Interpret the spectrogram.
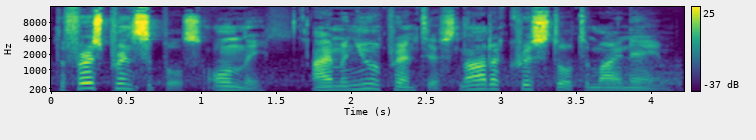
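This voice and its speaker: A man's voice: on the high side, sing-song, brisk, pushed and bright, slight background noise, low-quality recording. A man voicing a young male Vahnatai apprentice mage who speaks stiffly and formally.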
